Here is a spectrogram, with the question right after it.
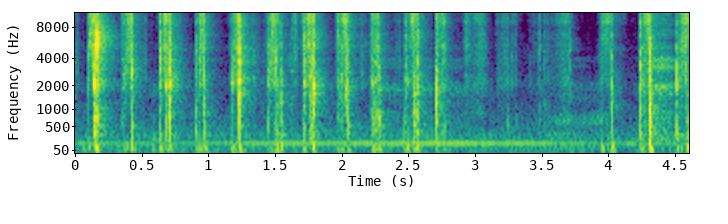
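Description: Close, rapid riffling of tarot cards being shuffled by hand, a dense run of crisp flicks that slows and softens partway through, then picks up again briefly near the end.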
